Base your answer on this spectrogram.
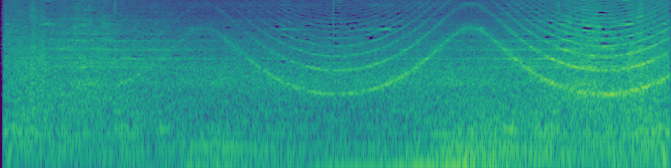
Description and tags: sound-design created from processing a field recording of a train
passing by on an overhead track; recorded in Montreal; processed with
Adobe Audition
processed, sound-design, passing, field-recording, train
